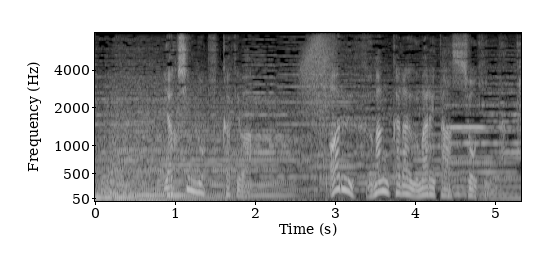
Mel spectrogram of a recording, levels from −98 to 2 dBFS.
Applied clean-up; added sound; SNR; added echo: none; none; none; none.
